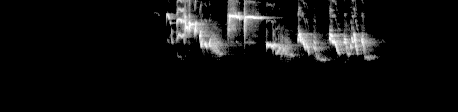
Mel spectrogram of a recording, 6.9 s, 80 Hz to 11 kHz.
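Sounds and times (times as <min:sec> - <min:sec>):
European robin singing: 0:02.4 - 0:06.0.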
